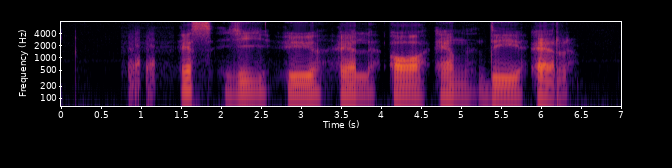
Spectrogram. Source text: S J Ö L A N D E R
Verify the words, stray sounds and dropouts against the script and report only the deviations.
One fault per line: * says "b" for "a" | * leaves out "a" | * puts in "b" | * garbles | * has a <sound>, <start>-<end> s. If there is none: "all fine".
* has a laugh, 0.8-1.2 s
* leaves out "E"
